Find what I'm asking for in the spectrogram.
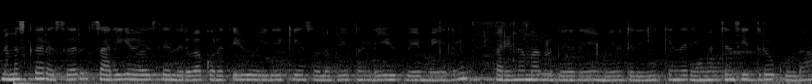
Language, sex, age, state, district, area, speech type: Kannada, female, 18-30, Karnataka, Chikkaballapur, rural, spontaneous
